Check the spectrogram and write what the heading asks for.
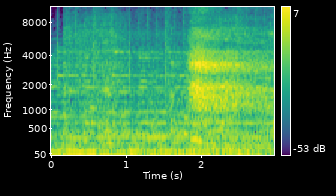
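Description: Steady outdoor cafe ambience with a low background rumble and murmur, then a louder hissing wash of noise swells up partway through and continues to the end.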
